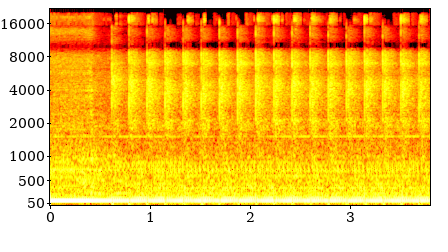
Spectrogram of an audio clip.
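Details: Pneumatic radial shockwave applicator fired on the demonstrator's own hand at reduced intensity before being raised toward 12 bar: rapid, steady tapping pulses, about four per second, over a low machine hum.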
